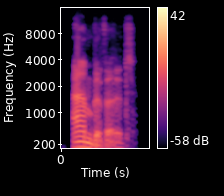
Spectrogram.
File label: "ambivert", British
